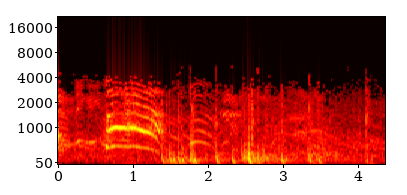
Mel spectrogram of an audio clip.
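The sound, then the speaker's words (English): A musket volley is fired in battle as a rapid burst of sharp, crackling shots, mixed with shouting voices. “Bring your musketeers forward, Sir Gervas! Fire, men! Kneel! Take aim!”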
